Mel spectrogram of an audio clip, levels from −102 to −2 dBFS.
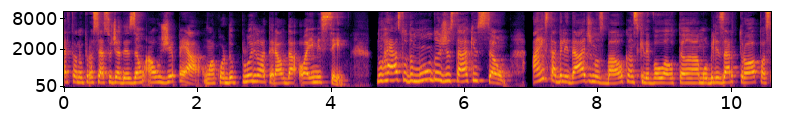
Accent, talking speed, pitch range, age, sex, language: Brazilian, 165 wpm, 220-275 Hz, 20-39, female, Portuguese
